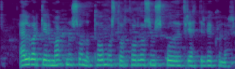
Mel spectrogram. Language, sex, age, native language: Icelandic, female, 18-19, Icelandic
